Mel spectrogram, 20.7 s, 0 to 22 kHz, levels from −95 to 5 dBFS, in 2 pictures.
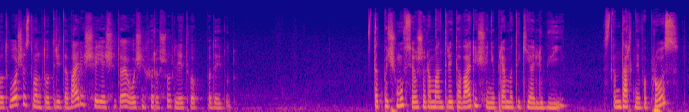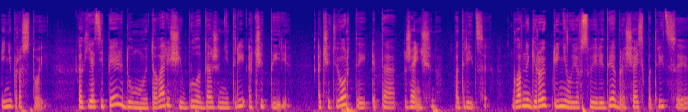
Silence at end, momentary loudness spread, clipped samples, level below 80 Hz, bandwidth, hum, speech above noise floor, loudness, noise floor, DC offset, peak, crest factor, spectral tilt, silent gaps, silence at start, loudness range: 0 s; 11 LU; under 0.1%; -40 dBFS; 15.5 kHz; none; 33 dB; -28 LUFS; -60 dBFS; under 0.1%; -6 dBFS; 22 dB; -5 dB/octave; none; 0 s; 9 LU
